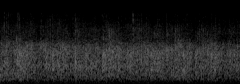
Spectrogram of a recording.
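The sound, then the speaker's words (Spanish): Steady applause from a church audience during a sermon, clapping for the mercy of God, a dense wash of many hands clapping at once, sustained at an even level throughout without any voices standing out. “Alguien aplaude la misericordia de Dios.”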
